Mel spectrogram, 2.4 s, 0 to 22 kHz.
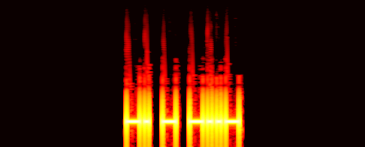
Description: Morse code, heard as a keyed tone, about 40 wpm, 700 Hz. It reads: NTX
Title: ARRL Sections 40wpm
